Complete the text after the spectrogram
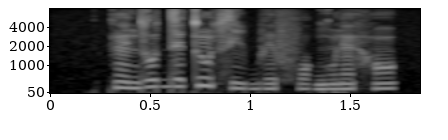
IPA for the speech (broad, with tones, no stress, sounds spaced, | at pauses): k ɛ̃˧ d o˦ d ɛ˦ t ũ˦˨ s i˨ b e˨ f ɔ˨ ɡ ũ˨ ɾ ɛ̃˧ h ɔ̃˦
